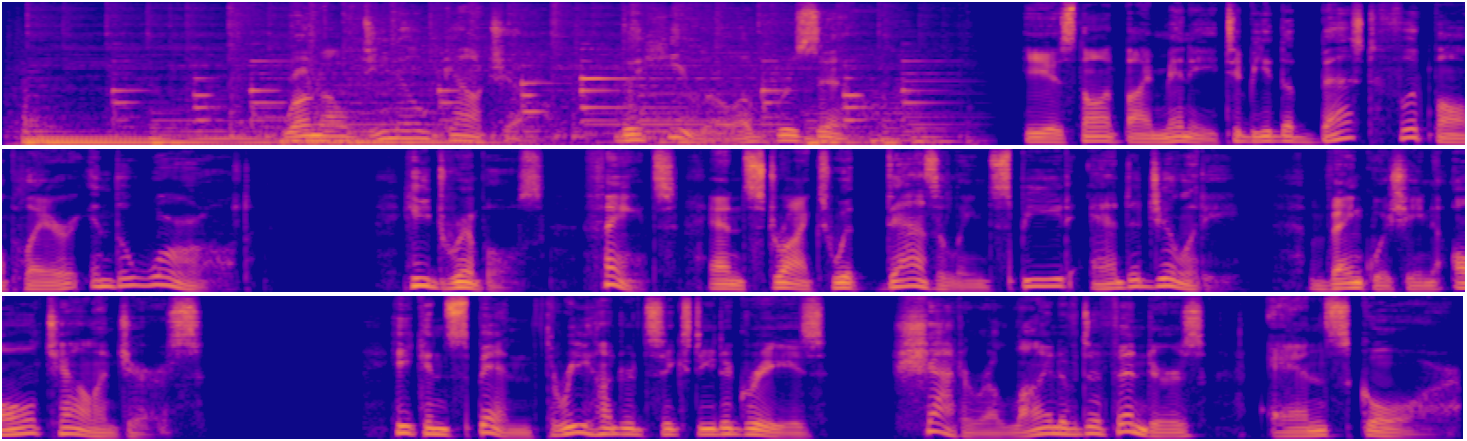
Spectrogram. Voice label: Documentary; NHK Special; Ronaldino Documentary; NHKドキュメンタリー番組「ロナウジーニョ」ナレーション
